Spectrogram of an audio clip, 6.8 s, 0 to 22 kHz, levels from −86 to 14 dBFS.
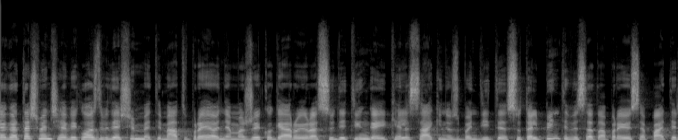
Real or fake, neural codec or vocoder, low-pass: real; none; 19.8 kHz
